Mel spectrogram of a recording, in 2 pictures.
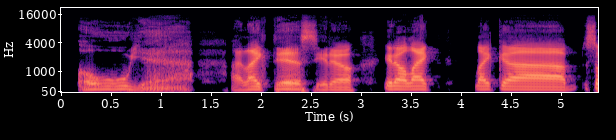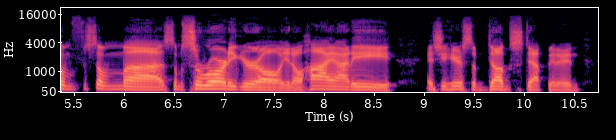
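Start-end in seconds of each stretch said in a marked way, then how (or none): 0.2-2.6 rough, slow, unhurried creaky drawl. Imagining Remick arriving at the juke joint: Remick impression. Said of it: "Remick's like".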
